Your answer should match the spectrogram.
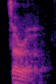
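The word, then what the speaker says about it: Thoreau: Through thorough thorough thorough thorough thorough thorough thorough thorough thorough is modern Thor thorough. Thoro. That's the stress. Apparently, you're supposed to pronounce his name. Thorough.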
